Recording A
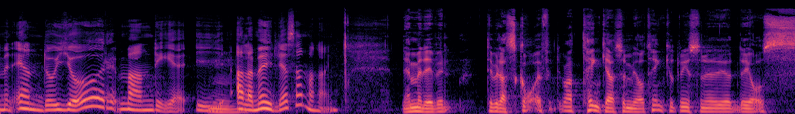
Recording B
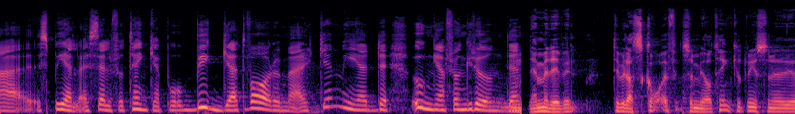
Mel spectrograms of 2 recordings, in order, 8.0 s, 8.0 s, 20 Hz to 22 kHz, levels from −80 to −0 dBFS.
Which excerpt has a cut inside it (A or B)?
B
